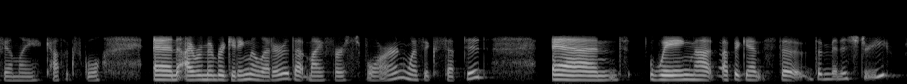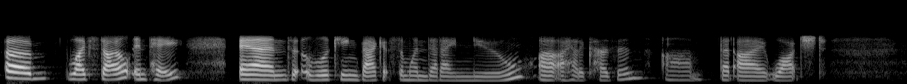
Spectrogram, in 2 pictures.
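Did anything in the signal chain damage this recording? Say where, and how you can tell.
No, no damage found.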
